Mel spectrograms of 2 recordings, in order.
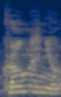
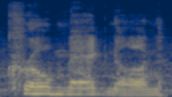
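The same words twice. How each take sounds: First: It is said with a French accent. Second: It is said with a Midwest American accent. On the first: "So I'm saying it with a French accent" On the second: "I'll try to learn to say French words like Midwest Americans do"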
